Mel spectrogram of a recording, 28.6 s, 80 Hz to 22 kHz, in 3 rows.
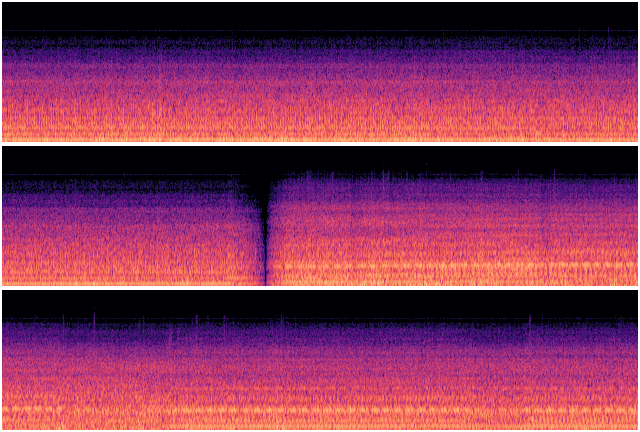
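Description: Kawasaki Ninja 650's parallel-twin engine running at a steady cruising speed under the rush of wind and road noise. The sound drops out briefly about halfway through, then the engine holds a steady, slightly higher note at motorway speed.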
